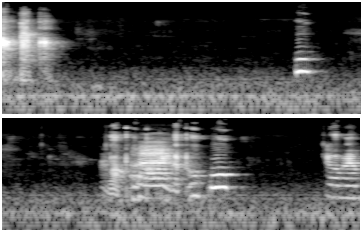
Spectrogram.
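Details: A two-year-old female Congo African Grey Parrot talks in short, human-like phrases with squeaky, nasal syllables, separated by pauses of a second or more, in a quiet room.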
